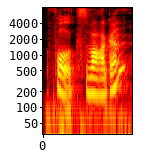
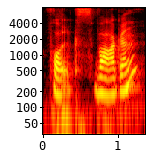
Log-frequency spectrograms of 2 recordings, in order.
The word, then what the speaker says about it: Volkswagen: know the car brand Volkswagen Volkswagen you probably will have pronounced it wrong all your life but you have to pronounce this V like an f and actually quite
